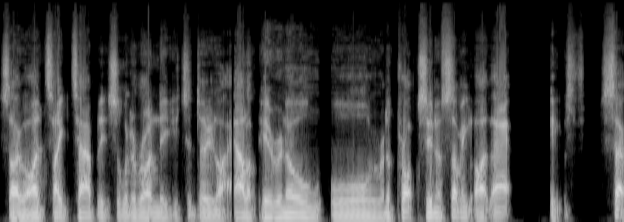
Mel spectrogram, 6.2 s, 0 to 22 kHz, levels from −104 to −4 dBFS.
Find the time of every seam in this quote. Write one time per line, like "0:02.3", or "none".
0:02.3
0:03.8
